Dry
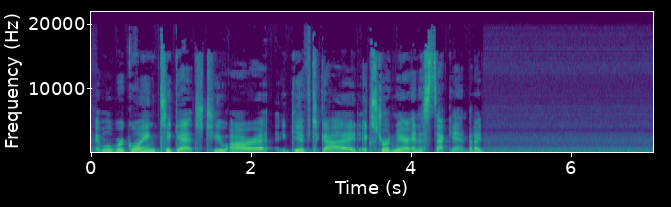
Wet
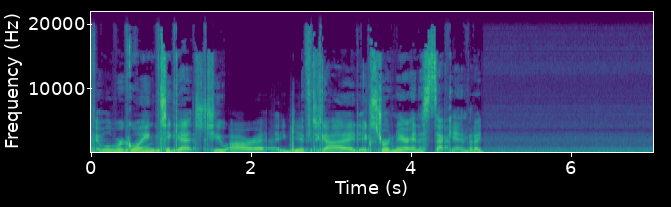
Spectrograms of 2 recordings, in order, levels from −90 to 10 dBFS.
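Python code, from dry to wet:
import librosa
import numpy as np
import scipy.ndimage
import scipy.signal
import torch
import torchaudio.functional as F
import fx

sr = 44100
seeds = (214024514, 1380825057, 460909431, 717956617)

y = fx.spacing_loss(x, sr, db_at_10k=31, at=(1.68, 2.64))
y = fx.pre_swell(y, sr, db_per_s=46.0)
y = y * librosa.db_to_amplitude(3.5)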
